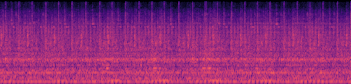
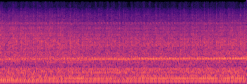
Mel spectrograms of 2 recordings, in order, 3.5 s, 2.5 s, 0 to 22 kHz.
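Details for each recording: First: Renault 25 V6 Turbo started after winter storage, held on throttle, idling very low and uneven with loose irregular pulse under steady hiss; idle control valve suspected shut or defective, linked to a burning ECU issue. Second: Renault 25 V6 Turbo cold idle after idle control valve repair, steady idle with faint constant whistle, speed holding without hunting or dying where it previously stalled; normal controlled idle, ECU no longer burning.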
